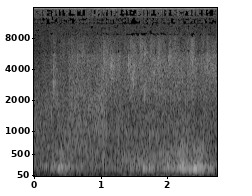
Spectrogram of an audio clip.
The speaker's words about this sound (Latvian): Tikai pērkons Latvijas debesīs.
